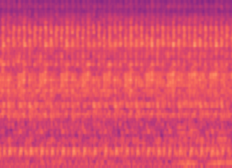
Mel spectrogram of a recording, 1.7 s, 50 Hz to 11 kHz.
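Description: A Mitsubishi L300 2023 model diesel engine idles after a turbo repair, a steady, loud, continuous rumble with a faint rhythmic knock, running alone without talk.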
